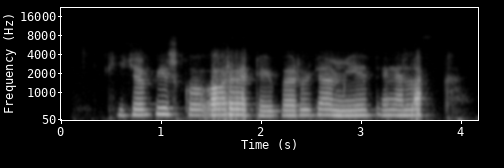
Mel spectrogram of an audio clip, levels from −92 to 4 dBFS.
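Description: Speech with two bursts of pops and rough, crackling distortion with brief jumps in level: one from 1.51 to 1.86 s, just before "neiporu chamiet", and another from 3.50 to 3.72 s, right after "neiporu chamiet". These are bit errors on an ADPCM link, carried here over G.722 wideband telephone coding at 64 kbit/s, at an error rate of a bit under one percent. Each flipped bit throws off the decoder's step size and predictor, so the damage rings on for milliseconds.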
